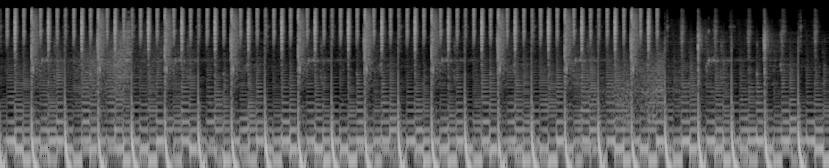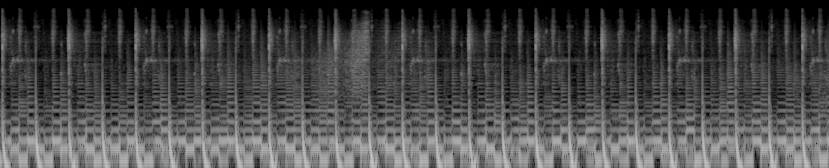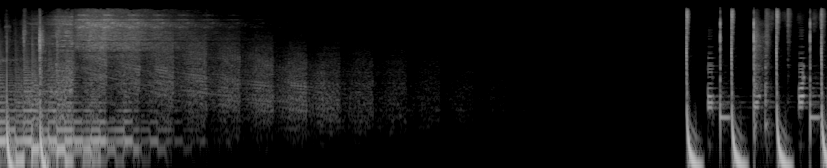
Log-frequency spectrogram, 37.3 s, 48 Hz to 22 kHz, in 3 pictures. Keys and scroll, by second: 0.4 ctrl+b, 0.5 ., 0.6 0, 0.9 Return, 1.1 Tab, 2.7 alt+a, 6.9 Tab, 7.6 a, 10.6 2, 12.0 f, 13.6 3, 14.4 i, 15.7 g, 15.9 z, 18.3 i, 20.5 i, 24.8 i, 29.8 Tab, 31.9-33.9 typing, 34.4 Return.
